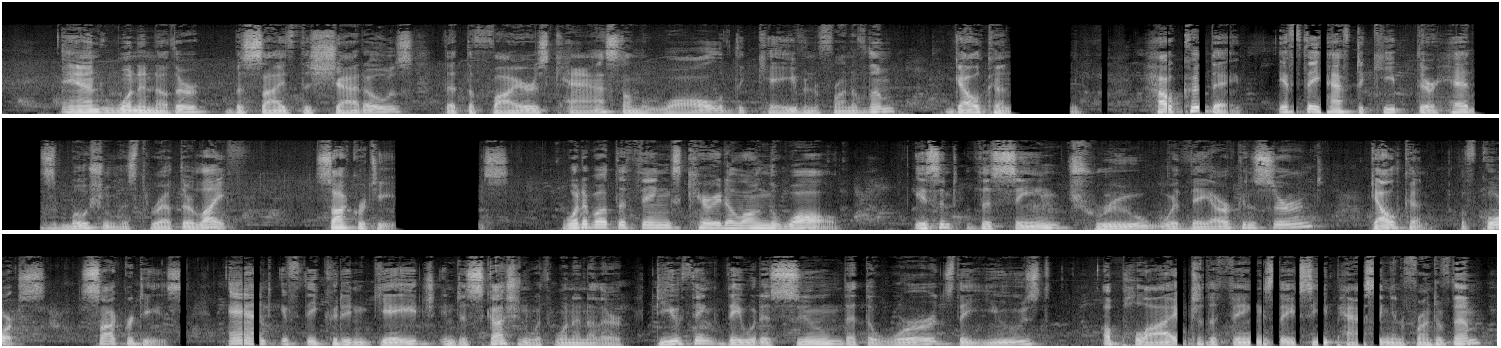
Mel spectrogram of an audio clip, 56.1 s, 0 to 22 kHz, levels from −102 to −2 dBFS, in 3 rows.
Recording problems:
wrong speed and pitch; too slow and too low; 0.6 times normal speed
chatter from many people; faint; throughout; 30 dB below the speech
audio cutting out; at 13 s for 0.5 s, at 18 s for 1 s and at 24 s for 1 s
choppy; very; from 15 to 17 s, from 40 to 41 s and from 52 to 55 s; 17% of the speech affected

